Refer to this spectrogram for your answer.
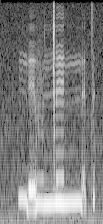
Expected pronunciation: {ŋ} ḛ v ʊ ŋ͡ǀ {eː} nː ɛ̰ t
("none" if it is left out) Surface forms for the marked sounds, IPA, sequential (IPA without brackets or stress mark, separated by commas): ŋ, e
